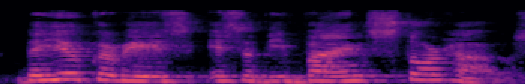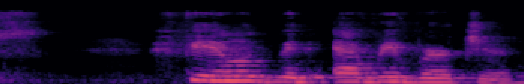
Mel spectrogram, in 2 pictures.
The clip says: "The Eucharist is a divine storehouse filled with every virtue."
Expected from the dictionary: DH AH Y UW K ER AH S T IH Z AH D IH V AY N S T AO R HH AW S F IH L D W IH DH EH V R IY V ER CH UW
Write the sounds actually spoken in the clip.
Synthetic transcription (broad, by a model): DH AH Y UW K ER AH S IH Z AH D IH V AY N S T AO R HH AW S F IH L D W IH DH EH V R IY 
